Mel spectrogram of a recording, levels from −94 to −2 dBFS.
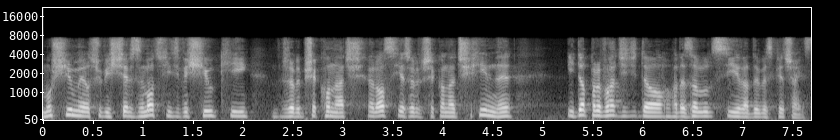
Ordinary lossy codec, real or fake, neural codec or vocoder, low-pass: none; fake; codec, 16 kHz in and 24 kHz out, 0.8 kbps, FocalCodec, streaming, 65536 codes; 7.2 kHz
